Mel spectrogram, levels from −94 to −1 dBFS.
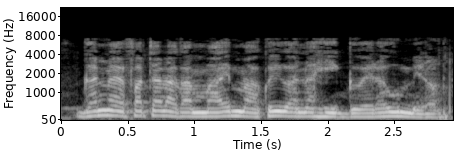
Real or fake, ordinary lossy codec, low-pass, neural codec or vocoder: fake; MP3, 48 kbps; 7.2 kHz; codec, 16 kHz, 8 kbps, FreqCodec, larger model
